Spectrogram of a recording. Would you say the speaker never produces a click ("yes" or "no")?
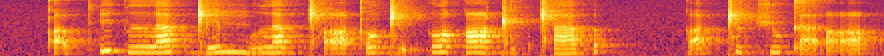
no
